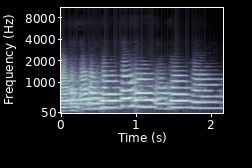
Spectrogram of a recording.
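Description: Bass trombone with independent F and G-flat valves playing a quick run of short notes in a bebop line, ending on a held note. The C-sharp is taken in fifth position, its primary slide position, so the run needs a lot of slide motion.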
